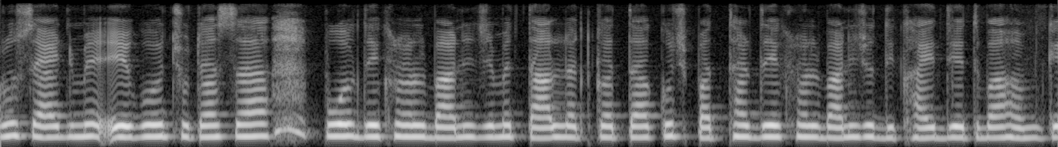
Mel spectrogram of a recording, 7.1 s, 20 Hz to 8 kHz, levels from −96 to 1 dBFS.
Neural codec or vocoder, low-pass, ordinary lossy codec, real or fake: none; 7.2 kHz; none; real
